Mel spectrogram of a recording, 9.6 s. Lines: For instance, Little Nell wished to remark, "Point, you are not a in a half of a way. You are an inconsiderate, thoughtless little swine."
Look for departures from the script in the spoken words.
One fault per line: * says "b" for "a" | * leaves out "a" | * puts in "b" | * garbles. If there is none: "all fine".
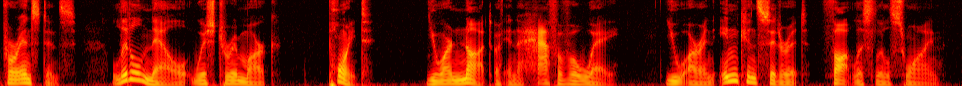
all fine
